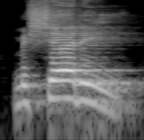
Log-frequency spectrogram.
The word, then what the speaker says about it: machete: Machete. Machete. You see the T sounds like D. This is a flat T.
